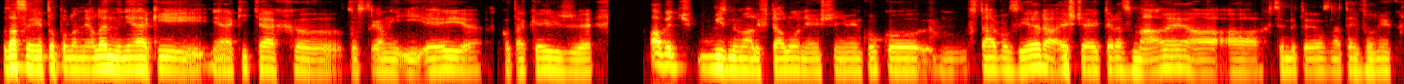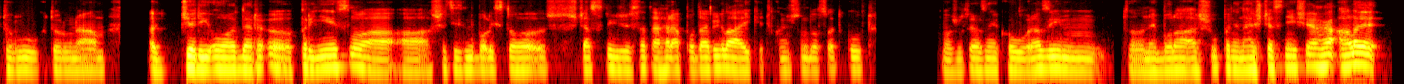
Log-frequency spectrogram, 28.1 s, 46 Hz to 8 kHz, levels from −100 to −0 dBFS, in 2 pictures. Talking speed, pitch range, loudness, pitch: 160 wpm, 110-120 Hz, -27 LUFS, 115 Hz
